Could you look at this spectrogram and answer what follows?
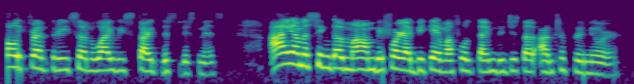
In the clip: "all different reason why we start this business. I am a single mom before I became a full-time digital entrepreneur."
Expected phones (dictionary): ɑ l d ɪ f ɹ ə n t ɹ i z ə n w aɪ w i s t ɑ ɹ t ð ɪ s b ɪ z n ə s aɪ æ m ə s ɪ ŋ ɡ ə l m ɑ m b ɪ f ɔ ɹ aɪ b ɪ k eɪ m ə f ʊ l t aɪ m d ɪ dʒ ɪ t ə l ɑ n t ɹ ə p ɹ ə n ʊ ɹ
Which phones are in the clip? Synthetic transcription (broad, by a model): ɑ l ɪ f ɹ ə n t ɹ i s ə n w aɪ w i s t ɑ ɹ t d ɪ s b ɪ s n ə s aɪ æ m ə s ɪ ŋ ɡ ə l m ɑ m b ɪ f ɔ ɹ aɪ b ɪ k eɪ m ə f ʊ l t aɪ m d ɪ dʒ ɪ t ə l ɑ n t ɹ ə p ɹ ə n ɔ ɹ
